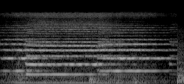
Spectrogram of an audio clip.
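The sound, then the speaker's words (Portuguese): A Rio de Janeiro fire department truck siren blares, a loud, steady electronic wail whose pitch shifts partway through, then cuts off abruptly near the end. No one speaks. “Conheceram a sede do Corpo de Bombeiros do Rio, pegaram carona em um caminhão”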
